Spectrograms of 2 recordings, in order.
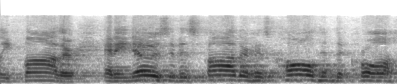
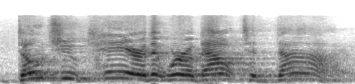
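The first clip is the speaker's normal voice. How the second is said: raised, desperate cry of frightened disciples; panicked plea; 6 semitones higher, 4 dB louder than usual. Acted. Disciples crying out to sleeping Jesus, raised and desperate. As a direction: plead as if the boat is sinking.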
